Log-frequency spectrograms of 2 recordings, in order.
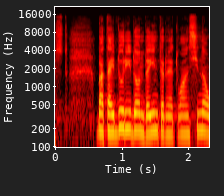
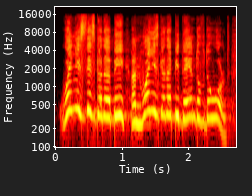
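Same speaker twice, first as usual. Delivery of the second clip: higher, louder, urgent questions; eager asking; 7 semitones higher, 6 dB louder, faster than usual. Retold or imitated. Disciples urgently asking Jesus about the end, higher and louder. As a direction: press Jesus for an answer.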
